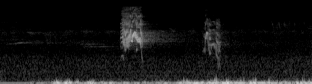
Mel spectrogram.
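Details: Jungle myna in the middle Himalaya, a plains bird newly recorded at this altitude, gives two short, harsh, grating squawks about a second apart over a steady low rumble of wind or handling noise.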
